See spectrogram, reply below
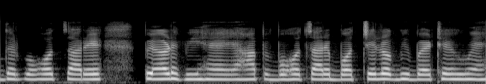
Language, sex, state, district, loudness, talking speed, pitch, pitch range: Hindi, female, Jharkhand, Palamu, -15 LUFS, 185 wpm, 240 Hz, 235-245 Hz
